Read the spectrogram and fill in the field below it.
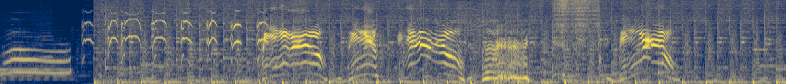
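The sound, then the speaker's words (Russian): A cat meows over and over in loud, drawn-out cries, several overlapping in quick succession, with a steady musical backing underneath and a brief burst of noise near the end. “Вот вышла кошка на охоту.”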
